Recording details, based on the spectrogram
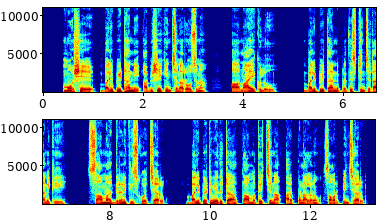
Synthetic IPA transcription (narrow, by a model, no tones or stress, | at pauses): moːʂe̞ːbɐlipiːʈʰaːnːiʔɐ̰bʱiʂeːkiɲt͡ʃinɐ̰ɾo̞ːd͡ʒunɐ | aːnaːjɐkulṵ | bɐlipiːʈʰaːnːipɾɐt̪iʂʈiɲt͡ʃɐɽaːniki | saːmaːɡɾɐɳit̪iːsu̥kuʋɐt͡ʃːaːɾṵ | bɐlipiːʈɐmed̪uʈaːt̪aːmut̪e̞t͡ʃːinɐ̰ɐɾpɐɳɐlɐnusɐmɐɾpiɲt͡ʃaːɾu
